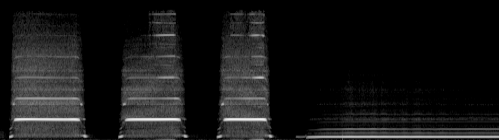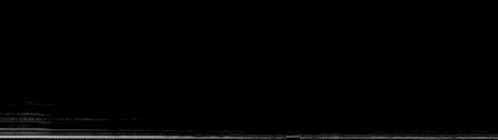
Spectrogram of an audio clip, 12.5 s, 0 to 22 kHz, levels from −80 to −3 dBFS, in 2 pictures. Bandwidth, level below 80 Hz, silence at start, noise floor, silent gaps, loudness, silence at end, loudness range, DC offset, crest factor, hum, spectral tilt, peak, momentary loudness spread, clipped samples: over 20 kHz; -68 dBFS; 0.1 s; -59 dBFS; none; -9 LUFS; 4.2 s; 21 LU; under 0.1%; 12 dB; none; 3.5 dB/octave; -6 dBFS; 24 LU; under 0.1%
